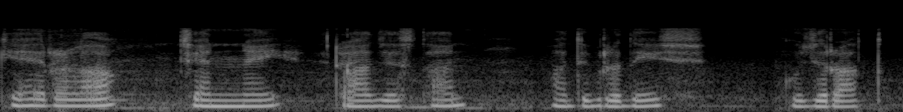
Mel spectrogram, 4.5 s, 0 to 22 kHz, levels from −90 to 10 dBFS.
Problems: low volume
